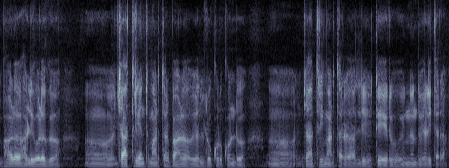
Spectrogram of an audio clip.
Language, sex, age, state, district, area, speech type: Kannada, male, 30-45, Karnataka, Dharwad, rural, spontaneous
